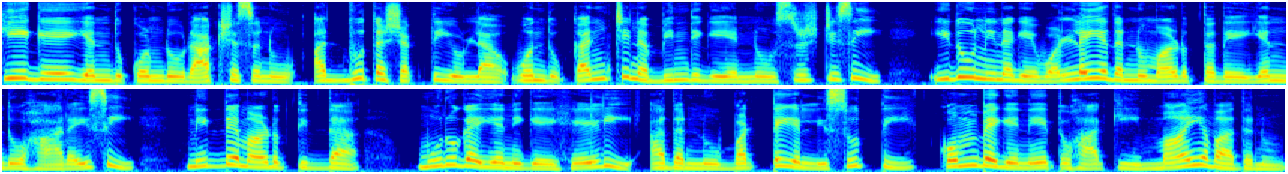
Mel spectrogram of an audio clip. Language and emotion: Kannada, neutral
